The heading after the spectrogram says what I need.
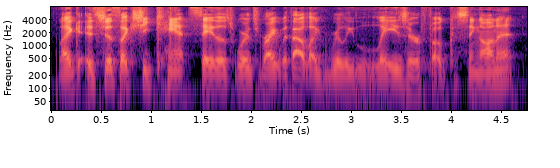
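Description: A man's voice: fairly low pitch, moderate pace, a bit bright. A young man co-hosting a podcast in casual chat, blunt and profane, laughing often. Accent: Pacific Northwest. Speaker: podcast co-host.

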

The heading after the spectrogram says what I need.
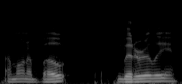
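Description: A man's voice: medium pitch, level tone, a little fast, creaky, warm tone, no echo, muffled recording. A man in his twenties from Florida, hosting a solo podcast in rambling, self-mocking casual chat from his home by a marina. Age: 20s. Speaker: podcast host.

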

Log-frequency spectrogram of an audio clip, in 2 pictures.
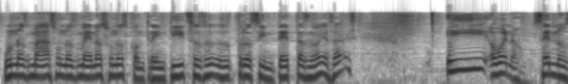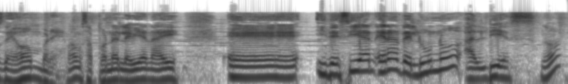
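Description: Mexican man, 30s, podcast host, slightly higher voice, joking banter over faint music. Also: lively intonation, normal speed, warm tone. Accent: Mexican Spanish. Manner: joking, chatty slang-filled banter. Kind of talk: casual chat.

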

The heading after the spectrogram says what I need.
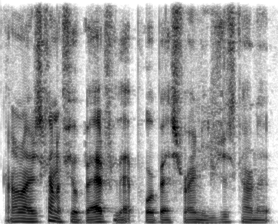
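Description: Low-voiced man rambling on a podcast. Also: steady tone, fast. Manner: rambling, hesitant, jokey. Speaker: podcast co-host. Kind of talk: casual chat.

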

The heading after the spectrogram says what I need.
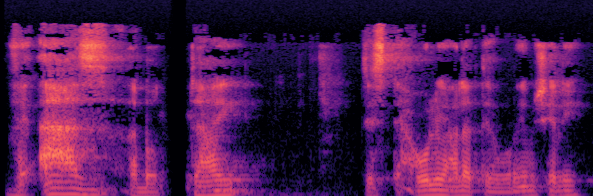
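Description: A rabbi teaching a lesson to a live audience, telling a story and acting out scenes in different voices. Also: male voice, low voice, a little mellow, a little hiss or hum.

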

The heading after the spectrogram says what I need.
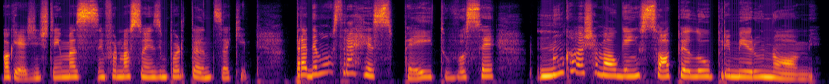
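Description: A Brazilian woman teaching English, saying model phrases slowly for learners to repeat and cheering them on with patience. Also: fairly high pitch, sing-song, no echo, studio quality. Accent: Brazilian Portuguese. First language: Portuguese. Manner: encouraging and patient. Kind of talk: bilingual English lesson with repetition drills.

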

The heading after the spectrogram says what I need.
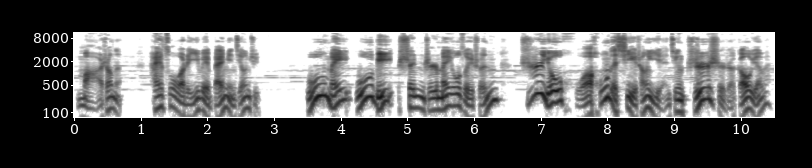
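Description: A man's voice: mid-range voice, a little slow, breathy edge, no room sound, faint music behind. A man telling a ghost story in a vivid, dramatic storytelling style. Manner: vivid and animated.

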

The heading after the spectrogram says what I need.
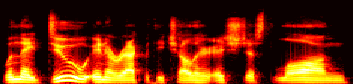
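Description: A man's voice: on the low side, steady tone, normal speed, no echo. A man co-hosting a podcast, recapping a film in casual chat with many "like"s and stalls. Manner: recapping a film, filled with "like" and hesitations. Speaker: podcast co-host.

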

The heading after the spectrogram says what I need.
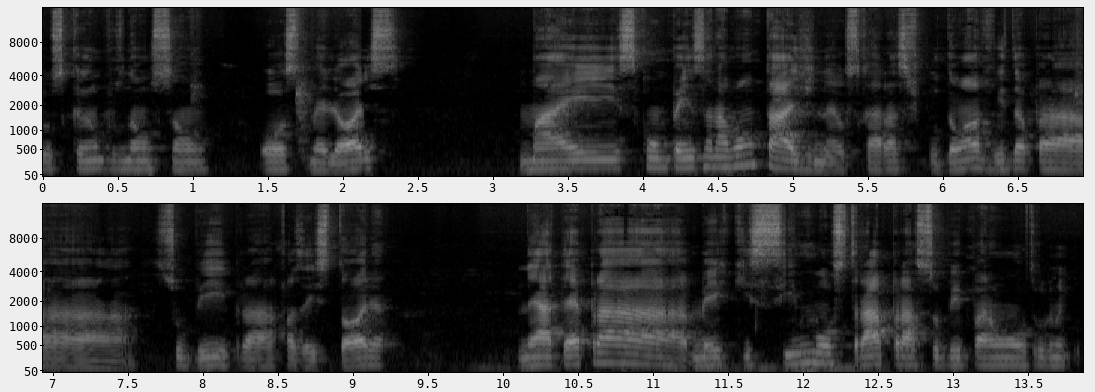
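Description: A man speaks in a Brazilian Portuguese accent at a middling pitch. He hosts a casual football discussion. His talk is informal and slangy, like a chat among friends. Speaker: football podcast host.

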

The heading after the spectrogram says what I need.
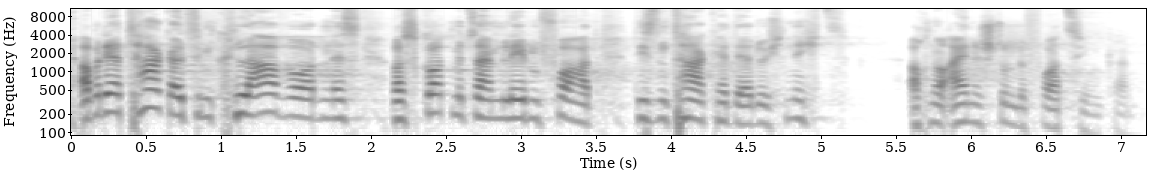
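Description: A man preaching as a pastor, telling stories with lively acted-out quotes. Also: fairly high pitch, a little fast. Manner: storytelling, animated, acts out quoted voices. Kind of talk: sermon. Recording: long reverb of a large hall.

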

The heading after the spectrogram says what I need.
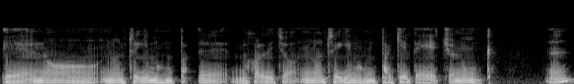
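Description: A man giving an unhurried classroom lecture on education, often pausing with "eh" and tag questions. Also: deep voice, fairly even intonation, gravelly. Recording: dull lo-fi recording.

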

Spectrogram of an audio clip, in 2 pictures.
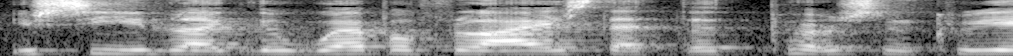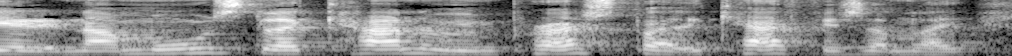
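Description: A woman's voice: lowish voice, fairly even intonation, fairly quick, slight background noise. A woman co-hosting a podcast in casual chat, telling stories with many restarts and asides. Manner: chatty, storytelling with many restarts. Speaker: podcast co-host.

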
